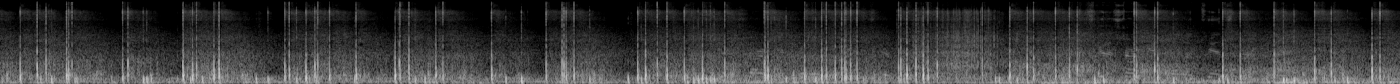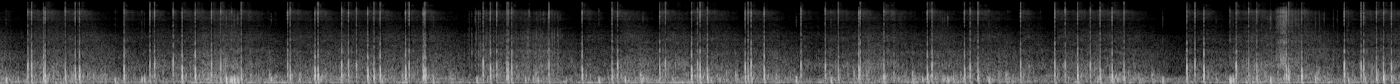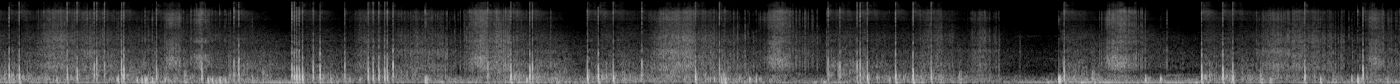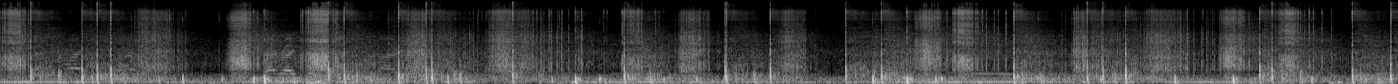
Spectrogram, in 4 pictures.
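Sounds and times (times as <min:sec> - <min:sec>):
fireworks bangs and crackles: 0:00.0 - 0:55.9.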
